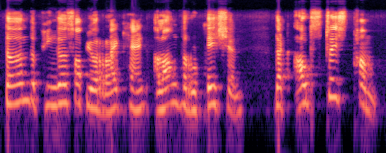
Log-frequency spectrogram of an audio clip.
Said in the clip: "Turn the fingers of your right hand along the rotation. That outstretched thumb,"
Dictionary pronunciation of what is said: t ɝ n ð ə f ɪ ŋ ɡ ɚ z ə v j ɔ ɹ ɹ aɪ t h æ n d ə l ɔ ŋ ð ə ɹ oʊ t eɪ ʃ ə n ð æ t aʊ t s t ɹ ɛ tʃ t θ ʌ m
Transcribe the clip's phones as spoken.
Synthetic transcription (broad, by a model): t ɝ n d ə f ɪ ŋ ɡ ɚ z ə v j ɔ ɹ ɹ aɪ t h æ n d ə l ɔ ŋ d ə ɹ oʊ t eɪ ʃ ə n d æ t aʊ t s t ɹ ɛ tʃ t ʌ m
